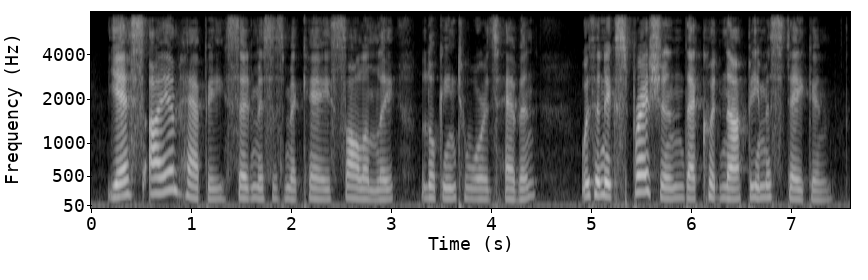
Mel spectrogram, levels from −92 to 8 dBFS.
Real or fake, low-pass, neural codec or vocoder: fake; 7.2 kHz; codec, 16 kHz, 16 kbps, FunCodec, trained on Chinese and English, 50 frames a second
